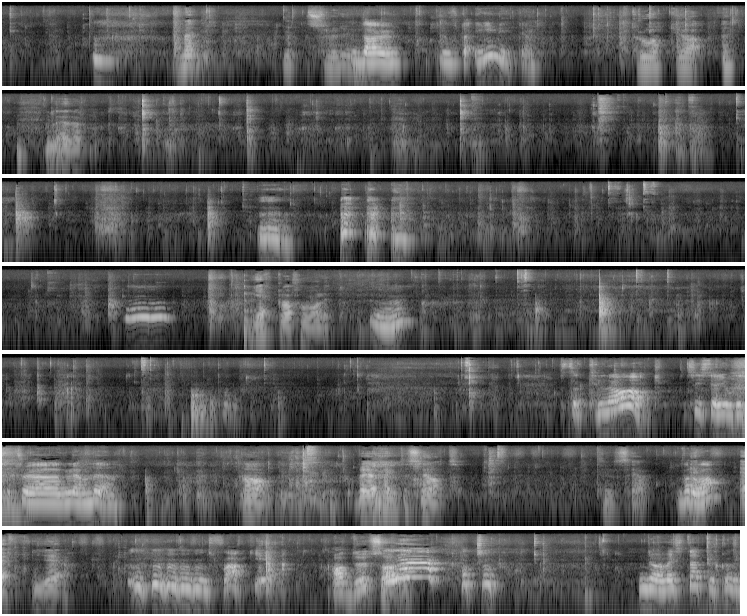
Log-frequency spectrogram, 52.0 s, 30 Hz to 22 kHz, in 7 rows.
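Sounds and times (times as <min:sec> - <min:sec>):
people chewing: 0:00.0 - 0:51.9.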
